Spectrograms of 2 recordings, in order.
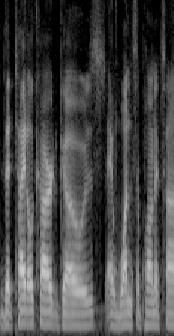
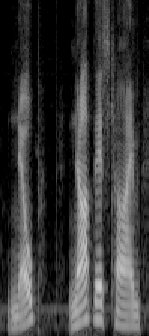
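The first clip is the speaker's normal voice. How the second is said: usual speaking voice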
